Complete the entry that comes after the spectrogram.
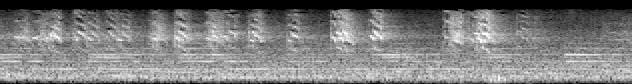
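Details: Parakeets in Rome give harsh, grating screeches in quick irregular bursts, several birds overlapping, with a faint steady hum underneath.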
